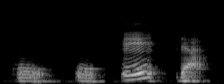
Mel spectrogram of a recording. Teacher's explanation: estas son las dos O y van separadas en diferentes sílabas. Coopera es la forma. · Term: hiato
